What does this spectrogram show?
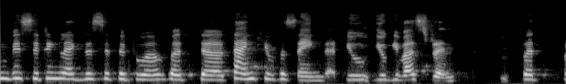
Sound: Sadhguru laughs

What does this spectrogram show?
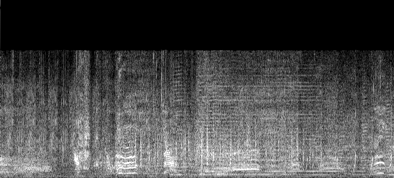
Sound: grunting, growling

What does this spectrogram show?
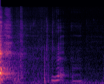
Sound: makes nervous sounds

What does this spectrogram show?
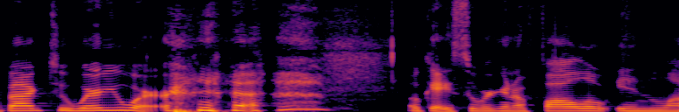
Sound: laughs

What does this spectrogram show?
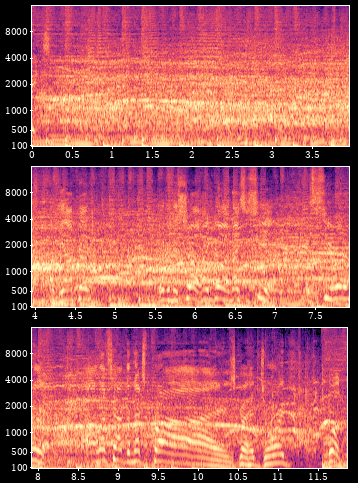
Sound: cheers and applause

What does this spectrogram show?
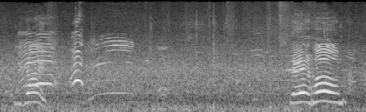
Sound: audience yelling

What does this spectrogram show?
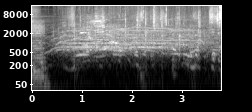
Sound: cheering

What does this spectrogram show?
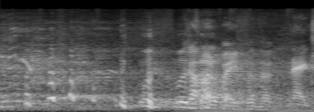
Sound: laughs

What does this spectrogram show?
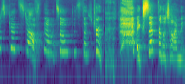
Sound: scoffs

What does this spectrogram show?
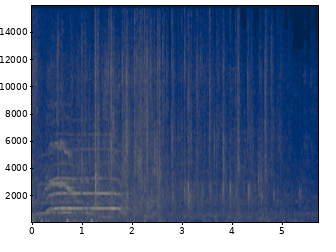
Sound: cheering and applause

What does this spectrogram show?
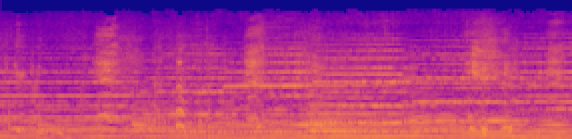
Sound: laughs; both laughing

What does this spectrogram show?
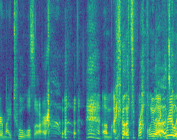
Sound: laughs

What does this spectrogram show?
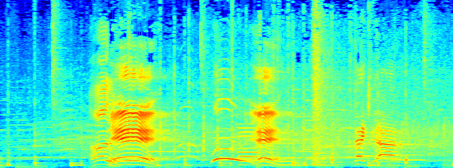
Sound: audience cheer and clap

